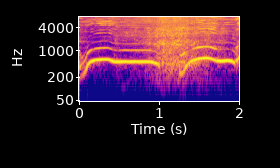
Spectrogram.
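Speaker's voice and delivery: high, loud whoop. Acted. Devil floating priests, high loud whoop. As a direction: launch it like a ride thrill.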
